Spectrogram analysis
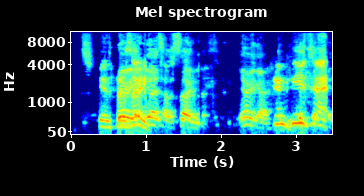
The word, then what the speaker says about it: Salsone: Is that the correct pronunciation? Björn Salzoni. No. Salzoni. Easy. Salzoni. If you just, you know, always say, you go like this, you get it. Salzoni. It's like, just kind of put it together.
